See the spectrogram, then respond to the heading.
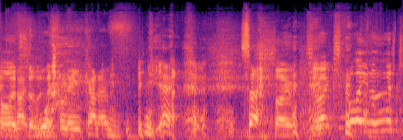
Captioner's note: laughing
